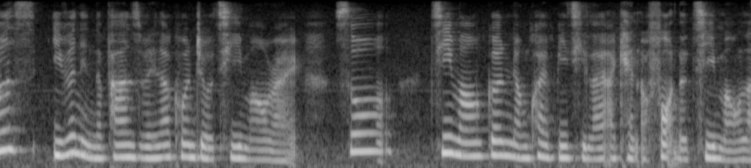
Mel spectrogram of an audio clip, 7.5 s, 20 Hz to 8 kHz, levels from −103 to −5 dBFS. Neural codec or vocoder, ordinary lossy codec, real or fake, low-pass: none; none; real; none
